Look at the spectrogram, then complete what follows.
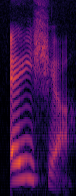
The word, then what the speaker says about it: Asia: 앞에 강해서 여기 A가 정확히 발음이 돼요. Asia.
